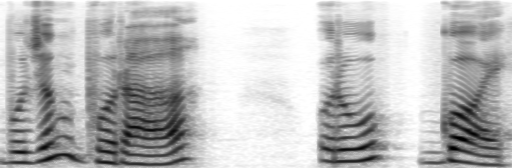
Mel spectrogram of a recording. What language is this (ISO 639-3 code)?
snd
